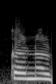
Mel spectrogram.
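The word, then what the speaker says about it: colonel: आप इसे कर्नल बोलते हो लेकिन इसमें आर है ही नहीं। इसकी स्पेलिंग है कोलोनल।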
